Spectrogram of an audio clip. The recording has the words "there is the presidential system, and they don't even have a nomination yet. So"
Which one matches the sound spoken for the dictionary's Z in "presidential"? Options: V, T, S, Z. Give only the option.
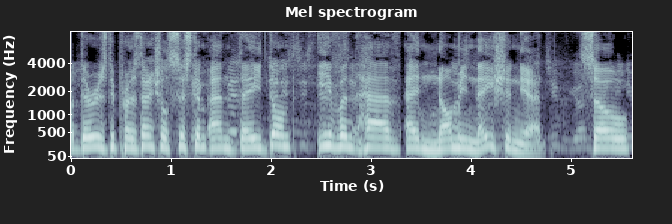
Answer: Z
